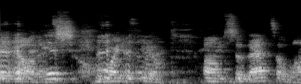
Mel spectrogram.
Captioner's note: laughing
